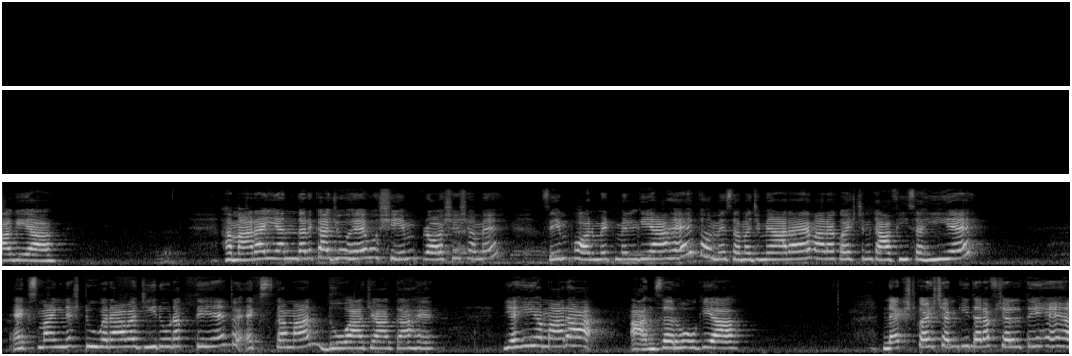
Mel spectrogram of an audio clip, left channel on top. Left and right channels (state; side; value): silent; left; 64 dB below the other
